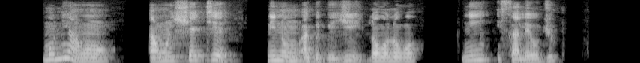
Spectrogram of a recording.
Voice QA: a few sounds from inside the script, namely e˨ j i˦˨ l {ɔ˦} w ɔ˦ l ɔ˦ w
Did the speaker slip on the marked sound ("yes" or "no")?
no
